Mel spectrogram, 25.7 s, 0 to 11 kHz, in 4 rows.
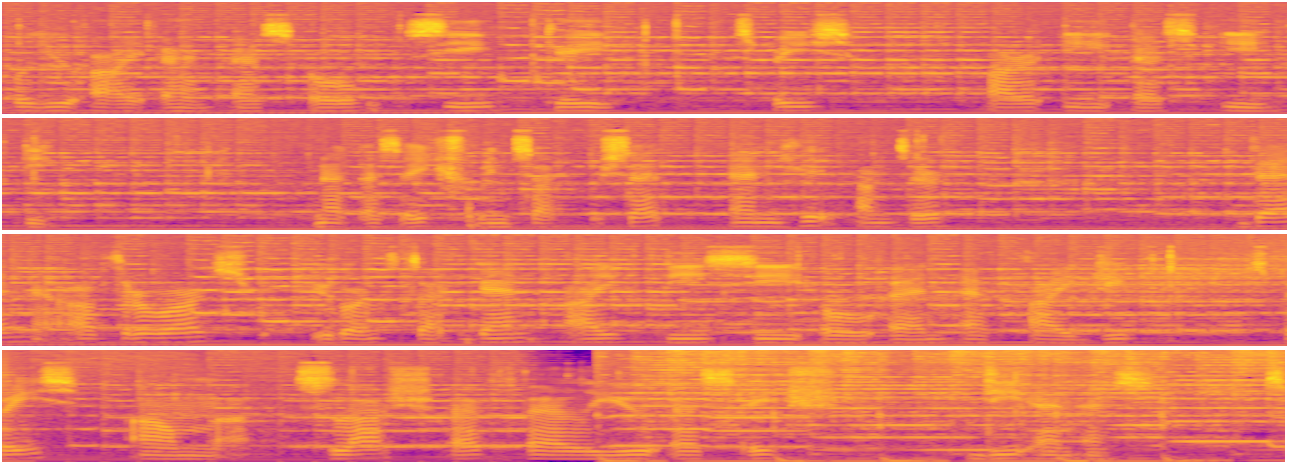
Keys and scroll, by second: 0.0-2.8 typing, 3.8-6.5 typing, 15.2-19.1 typing, 20.8-25.4 typing.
